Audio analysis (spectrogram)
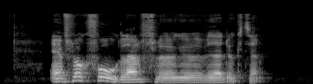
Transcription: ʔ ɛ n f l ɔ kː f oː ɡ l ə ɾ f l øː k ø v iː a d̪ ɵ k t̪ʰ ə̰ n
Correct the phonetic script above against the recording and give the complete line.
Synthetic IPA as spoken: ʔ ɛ n f l ɔ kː f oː ɡ l a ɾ f l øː ɡ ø v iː a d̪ ɵ k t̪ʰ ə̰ n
